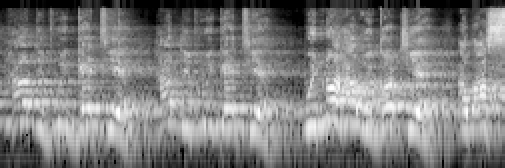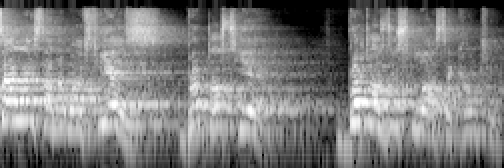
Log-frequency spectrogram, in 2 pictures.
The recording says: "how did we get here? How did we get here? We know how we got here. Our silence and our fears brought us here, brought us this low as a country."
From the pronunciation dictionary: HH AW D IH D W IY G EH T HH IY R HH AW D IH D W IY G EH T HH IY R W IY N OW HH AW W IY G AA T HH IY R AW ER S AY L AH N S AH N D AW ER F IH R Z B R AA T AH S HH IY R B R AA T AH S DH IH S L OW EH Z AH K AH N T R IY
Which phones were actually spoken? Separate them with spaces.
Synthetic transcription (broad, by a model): HH AW D IH D W IY G EH T HH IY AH HH AW D IH D W IY G EH T HH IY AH W IY N OW HH AW W IY G AA T HH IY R AW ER S AY L AH N S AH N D AW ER F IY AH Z B R AA T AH S HH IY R B R AA T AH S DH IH S L OW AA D AH K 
